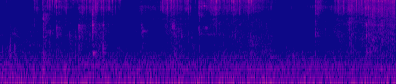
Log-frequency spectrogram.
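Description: Quiet handling noises: faint rustles and light clicks as gloved hands turn a bent metal tube frame, over a low steady rumble.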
